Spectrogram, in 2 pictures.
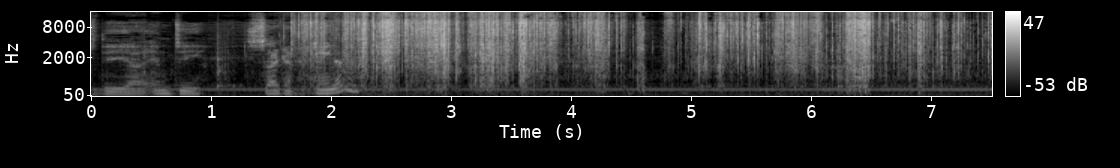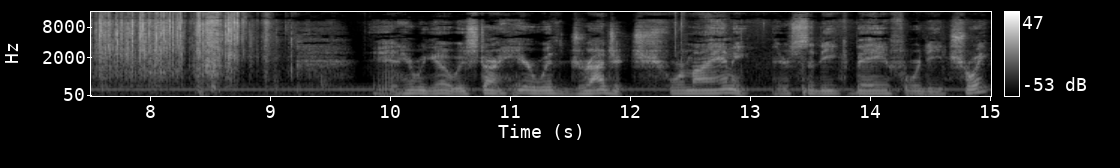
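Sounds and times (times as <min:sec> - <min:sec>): plastic wrapper crinkling: 0:01.6 - 0:09.2.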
